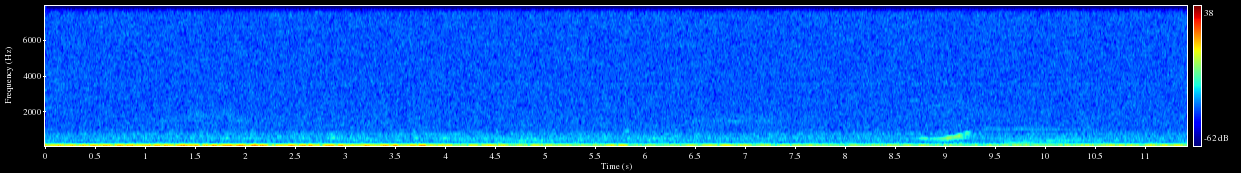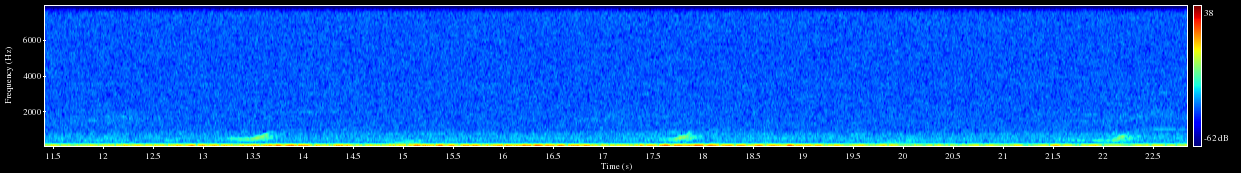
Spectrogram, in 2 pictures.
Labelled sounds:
9.4	9.7	humpback whale, 0.99 to 1.1 kHz
22.5	22.7	humpback whale, 0.96 to 1.1 kHz

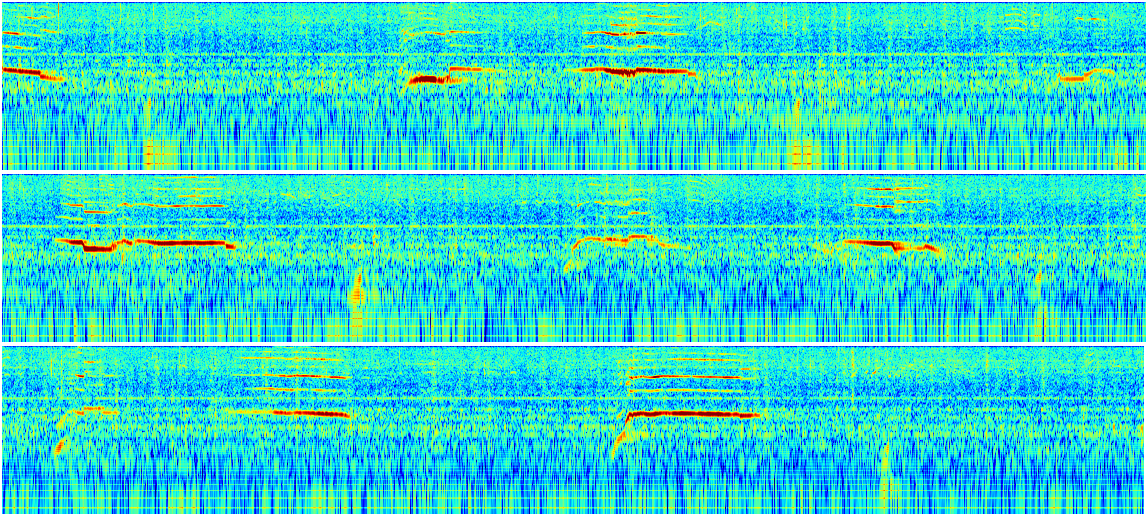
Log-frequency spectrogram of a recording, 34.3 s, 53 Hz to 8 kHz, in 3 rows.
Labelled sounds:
1.1	1.4	humpback whale, 1.2 to 1.4 kHz
1.6	1.9	humpback whale, 3.8 to 3.9 kHz
4.0	5.0	humpback whale, 0.78 to 3.4 kHz
5.6	6.8	humpback whale, 0.84 to 5.3 kHz
6.9	7.2	Pacific white-sided dolphin, 3.8 to 4.4 kHz
10.5	11.2	Pacific white-sided dolphin, 0.78 to 1.1 kHz
10.8	11.1	humpback whale, 4.5 to 4.9 kHz
11.9	13.7	humpback whale, 0.78 to 7.2 kHz
17.1	18.4	humpback whale, 0.78 to 1.4 kHz
19.6	20.9	humpback whale, 0.78 to 7.2 kHz
23.4	23.9	humpback whale, 0.78 to 1.3 kHz
25.1	26.4	humpback whale, 0.88 to 7.8 kHz
26.9	27.2	Pacific white-sided dolphin, 4.5 to 4.9 kHz
29.1	30.5	humpback whale, 0.78 to 7.4 kHz

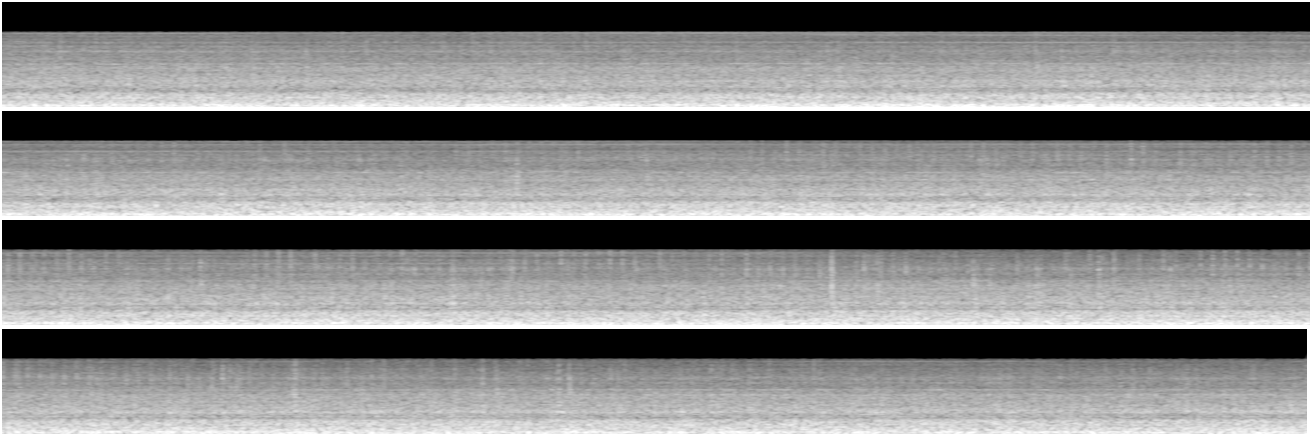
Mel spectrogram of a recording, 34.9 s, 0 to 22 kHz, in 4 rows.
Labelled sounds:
0.0	0.4	vessel noise, 7.3 to 7.4 kHz
4.6	7.3	vessel noise, 6.8 to 7.3 kHz
12.8	13.4	vessel noise, 6.8 to 6.9 kHz

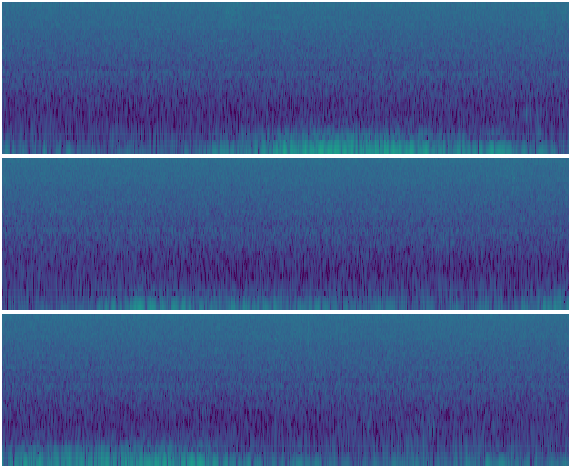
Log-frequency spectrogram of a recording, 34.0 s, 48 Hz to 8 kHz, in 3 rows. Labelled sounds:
5.3	5.6	Pacific white-sided dolphin, 3.1 to 3.3 kHz

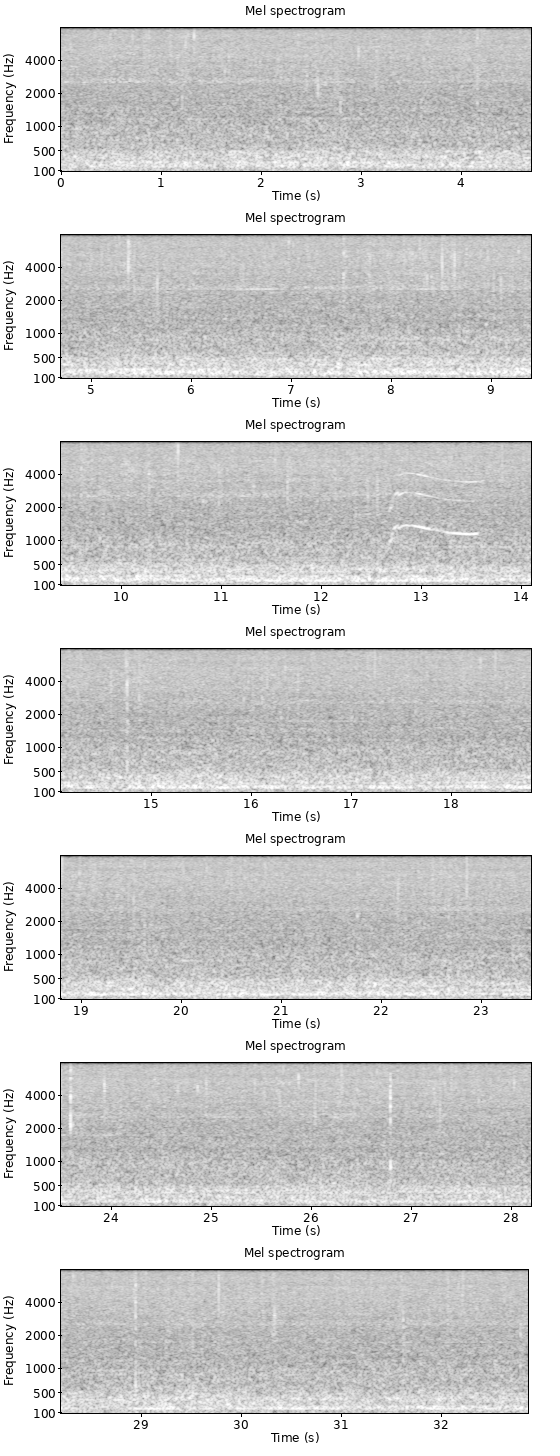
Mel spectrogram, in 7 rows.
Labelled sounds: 12.7	13.7	killer whale, northern resident, A clan, AA subclan, call N04, 1.1 to 4.2 kHz

